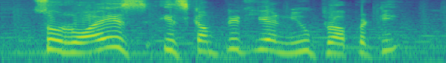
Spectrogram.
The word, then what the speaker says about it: Roycee: I mean, uh Royce Royce Royce is actually a French name. And double E, right? Uh yeah. So, the last E is uh you know, it is not pronounced.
